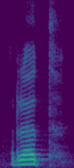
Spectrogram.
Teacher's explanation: را کو تا کے ساتھ ملاتے ہو یہاں پہ ہمس ہو رہا ہے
